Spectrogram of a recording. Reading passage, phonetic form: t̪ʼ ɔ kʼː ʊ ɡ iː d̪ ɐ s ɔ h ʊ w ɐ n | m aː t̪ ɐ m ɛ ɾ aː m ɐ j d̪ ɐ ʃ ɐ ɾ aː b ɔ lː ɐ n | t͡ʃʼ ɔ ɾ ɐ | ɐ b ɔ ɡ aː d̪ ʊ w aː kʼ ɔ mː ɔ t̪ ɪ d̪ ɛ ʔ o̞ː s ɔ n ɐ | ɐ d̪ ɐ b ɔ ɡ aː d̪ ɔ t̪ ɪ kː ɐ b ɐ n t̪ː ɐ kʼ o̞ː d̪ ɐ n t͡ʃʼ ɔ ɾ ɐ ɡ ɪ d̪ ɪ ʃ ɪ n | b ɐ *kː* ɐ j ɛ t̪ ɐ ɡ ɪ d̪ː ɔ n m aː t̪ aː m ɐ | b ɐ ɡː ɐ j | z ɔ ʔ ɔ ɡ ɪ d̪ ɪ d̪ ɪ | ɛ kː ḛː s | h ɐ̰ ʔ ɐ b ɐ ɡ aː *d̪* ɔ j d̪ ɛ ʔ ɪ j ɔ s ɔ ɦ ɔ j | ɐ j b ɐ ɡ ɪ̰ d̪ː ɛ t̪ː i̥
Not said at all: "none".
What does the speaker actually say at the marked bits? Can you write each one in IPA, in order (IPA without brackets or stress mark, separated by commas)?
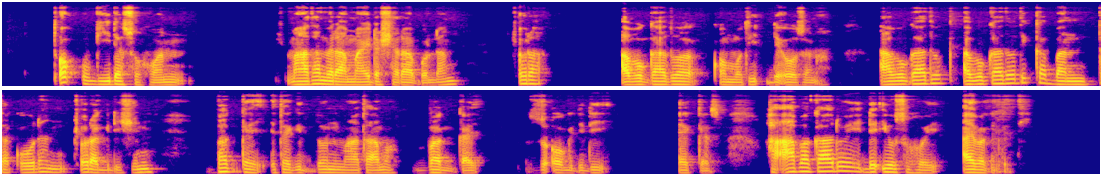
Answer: ɡː, d̪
